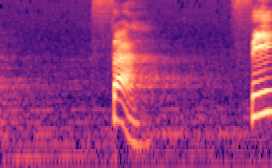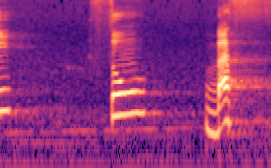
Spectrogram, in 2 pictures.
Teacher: Sa dikeluarkan dengan menyentuhkan ujung lidah kita dengan dinding dua gigi seri bagian atas. Diucapkan dengan suara dan nafas yang terdengar mengalir. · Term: huruf Sa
